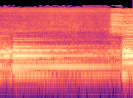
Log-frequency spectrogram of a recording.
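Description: Soft piano music: a chord is struck just after the start and dies away slowly, and the next chord comes in near the end.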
